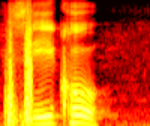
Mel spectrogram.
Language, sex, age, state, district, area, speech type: Urdu, male, 30-45, Delhi, Central Delhi, urban, read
